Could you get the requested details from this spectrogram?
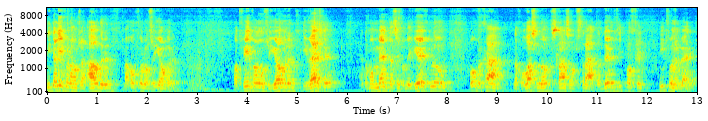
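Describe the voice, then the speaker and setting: With audible room echo and noticeable background noise, a man at a fairly high pitch talks at a moderate pace with fairly even intonation. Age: 70s. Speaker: election candidate. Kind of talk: candidate introduction.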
